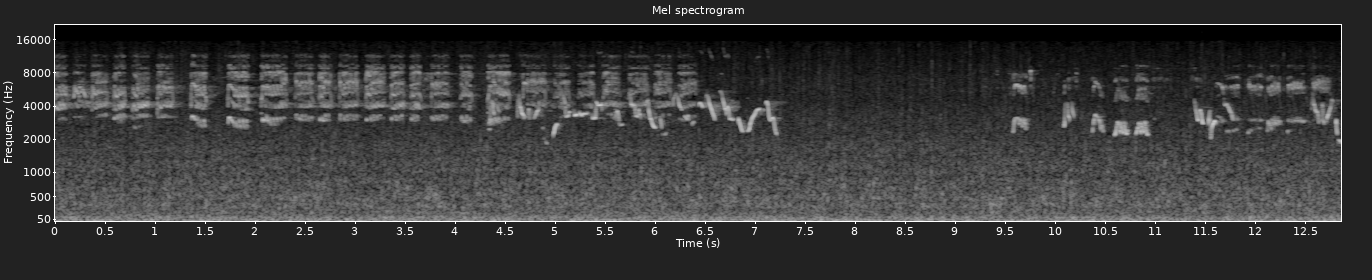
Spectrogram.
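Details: Lemon-bellied white-eye singing, used as bait to attract and train others: dense high buzzy trills give way to short falling whistles, a pause, then more bright twittering phrases.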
